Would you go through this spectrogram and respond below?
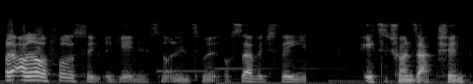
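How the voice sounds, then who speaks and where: A man's voice: mid-range voice, very animated, brisk, gravelly, a bit bright. A man describing his moves casually as a player in a tabletop game, on dull audio with music behind.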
